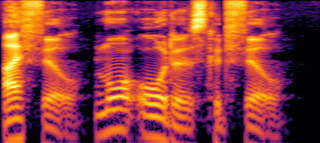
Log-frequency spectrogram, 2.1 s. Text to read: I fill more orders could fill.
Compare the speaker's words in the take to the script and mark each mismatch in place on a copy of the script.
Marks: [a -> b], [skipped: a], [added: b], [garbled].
I fill more orders could fill.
